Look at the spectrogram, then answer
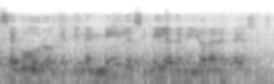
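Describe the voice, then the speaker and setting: A man speaks at a fairly quick pace. Audible room echo and noticeable background noise are present. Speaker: teacher speaking at a public forum on traffic law. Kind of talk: public talk. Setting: public event without microphone. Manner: loud.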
